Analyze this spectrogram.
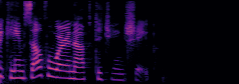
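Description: A young woman reads aloud into a microphone.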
